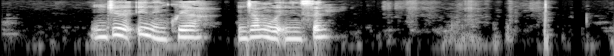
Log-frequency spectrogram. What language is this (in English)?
Mungaka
